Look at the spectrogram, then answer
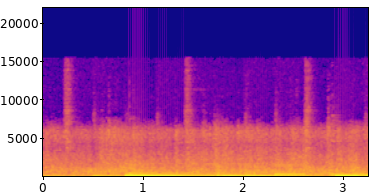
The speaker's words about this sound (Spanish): Espero que no se escuche mucho la lluvia.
